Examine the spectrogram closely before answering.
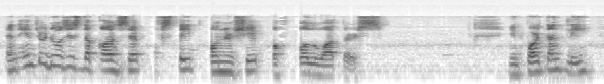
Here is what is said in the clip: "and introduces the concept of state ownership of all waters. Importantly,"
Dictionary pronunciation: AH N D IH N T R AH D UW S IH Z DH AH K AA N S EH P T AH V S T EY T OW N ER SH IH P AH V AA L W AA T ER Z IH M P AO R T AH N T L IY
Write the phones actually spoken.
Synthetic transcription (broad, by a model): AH N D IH N T R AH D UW S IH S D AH K AA N S EH P T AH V S T EY T OW N ER SH IH P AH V AA L W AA T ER S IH M P AO R T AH N T L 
